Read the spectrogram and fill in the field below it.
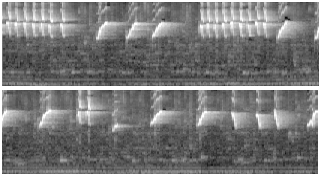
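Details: Crimson sunbird singing, phone-recorded for use as a training master for other songbirds: bursts of very rapid, shrill trilled notes alternate with loud, high chipping notes delivered in quick succession, against a faint steady hum.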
